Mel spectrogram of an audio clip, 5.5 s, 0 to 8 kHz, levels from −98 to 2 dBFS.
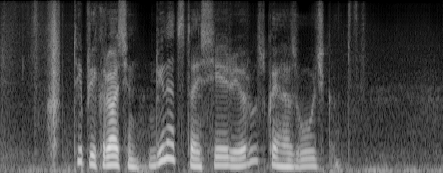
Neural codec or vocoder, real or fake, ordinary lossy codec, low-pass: codec, 16 kHz, 1 kbps, X-Codec, HuBERT features, trained on LibriSpeech; fake; none; none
